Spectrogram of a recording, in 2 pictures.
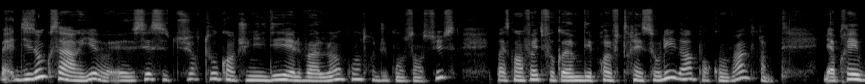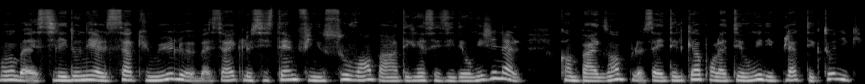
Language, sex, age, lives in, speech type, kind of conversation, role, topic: French, female, 30-34, France, read, expert-assistant, expert, Comment savoir si une découverte sur la vie ailleurs dans l’univers est vraiment crédible ?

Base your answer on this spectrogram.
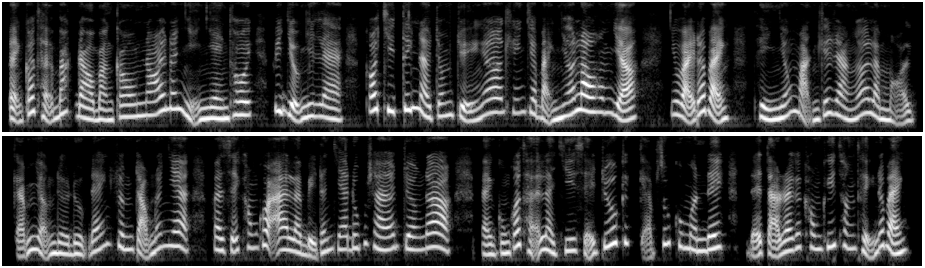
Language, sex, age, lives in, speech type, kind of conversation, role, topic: Vietnamese, female, 18-19, Vietnam, read, expert-assistant, expert, Bạn có ý tưởng nào để làm cho việc so sánh truyện ngắn Việt Nam và phương Tây trở nên thú vị hơn không?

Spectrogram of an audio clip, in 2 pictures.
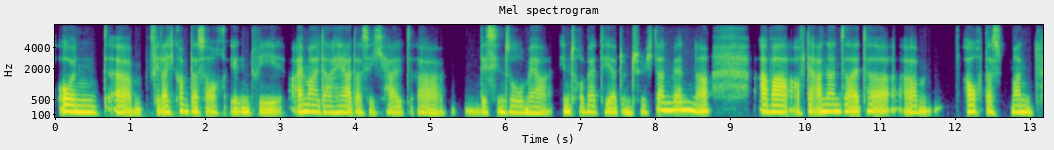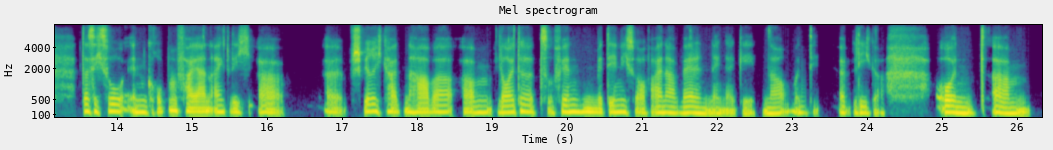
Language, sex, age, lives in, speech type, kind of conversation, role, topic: German, female, 50-54, United States, conversation, advice, user, Wie kann ich besser mit Schwierigkeiten beim Feiern in Gruppen umgehen?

